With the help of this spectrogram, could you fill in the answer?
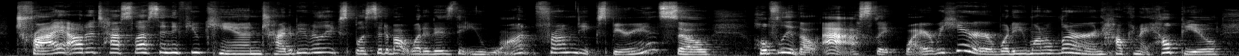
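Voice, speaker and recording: Very fast and with hardly any pauses, a woman speaks at a fairly high pitch with lively intonation. Noticeable background noise runs behind her. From English-speaking country. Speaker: language tutor. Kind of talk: tutorial. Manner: casual.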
